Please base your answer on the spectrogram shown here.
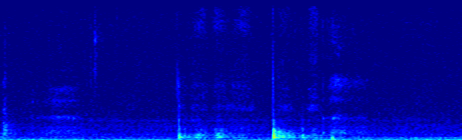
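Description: A pen or marker writes an equation on a surface, giving soft, faint scratching strokes in short bursts, with a quiet voice present.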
